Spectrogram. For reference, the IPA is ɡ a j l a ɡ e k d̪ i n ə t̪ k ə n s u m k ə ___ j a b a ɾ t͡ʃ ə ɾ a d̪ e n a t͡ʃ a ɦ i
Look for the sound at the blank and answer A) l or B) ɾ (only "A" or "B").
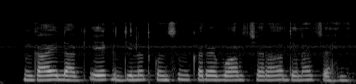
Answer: B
